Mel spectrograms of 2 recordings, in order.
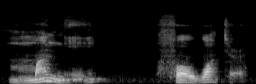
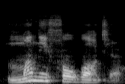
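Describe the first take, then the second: First: Spaced out, with a pause after "Money"; "Money", pause, then "for water" pushed slightly harder; slow, deliberate repeat. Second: Said in the usual way. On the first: Retold or imitated. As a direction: imitate someone spelling it out for a confused listener. Soldier repeats demand after "Wait, what?.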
